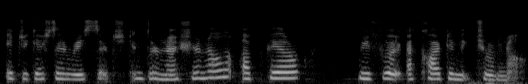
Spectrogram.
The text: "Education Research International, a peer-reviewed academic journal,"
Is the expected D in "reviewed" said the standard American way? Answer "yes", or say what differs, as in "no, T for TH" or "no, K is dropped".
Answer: no, D is dropped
